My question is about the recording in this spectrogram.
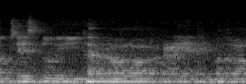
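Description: A man's voice amplified through a hand-held microphone, speaking in long, drawn-out stretches at a nearly level pitch.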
